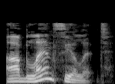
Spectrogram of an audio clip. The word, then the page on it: oblanceolate: British English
